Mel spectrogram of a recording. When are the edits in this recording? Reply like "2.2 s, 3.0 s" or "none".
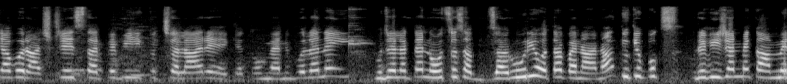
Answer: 3.5 s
